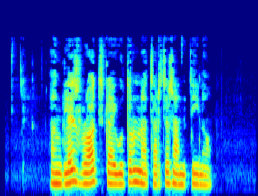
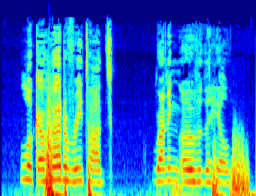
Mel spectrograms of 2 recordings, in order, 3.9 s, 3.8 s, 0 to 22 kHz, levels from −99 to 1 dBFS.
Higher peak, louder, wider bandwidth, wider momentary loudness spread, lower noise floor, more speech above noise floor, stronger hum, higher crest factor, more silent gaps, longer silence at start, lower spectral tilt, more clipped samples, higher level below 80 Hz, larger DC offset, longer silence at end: second, -4 dBFS vs 0 dBFS; second, -23 LUFS vs -18 LUFS; second, 11.5 kHz vs 15.5 kHz; second, 9 LU vs 14 LU; first, -71 dBFS vs -61 dBFS; first, 49 dB vs 45 dB; neither; about the same, 20 dB vs 18 dB; neither; first, 0.75 s vs 0.3 s; about the same, -6 dB/octave vs -5.5 dB/octave; second, under 0.1% vs 0.1%; second, -72 dBFS vs -26 dBFS; neither; first, 0.7 s vs 0 s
